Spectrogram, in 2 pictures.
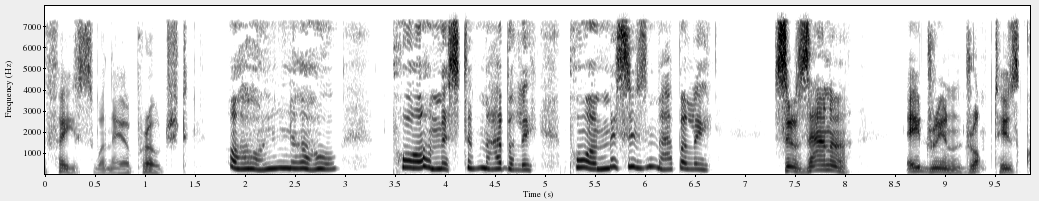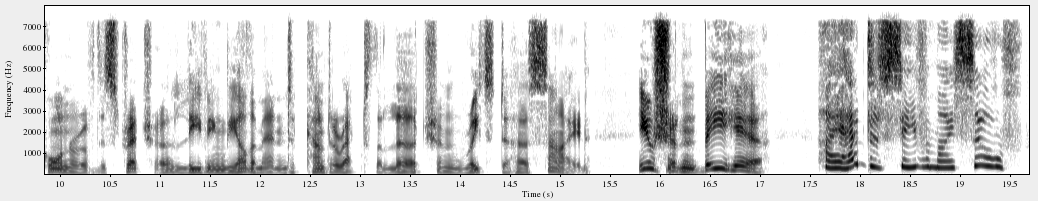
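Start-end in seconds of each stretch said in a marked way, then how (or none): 1.8-6.7 put-on much higher, louder young woman in dismay; distressed young lady. Susanna's distressed high voice. 7.3-8.1 higher, louder call of her name. Acted. Adrian calls out to her. 15.8-17.1 higher, louder, slow urgent protest; alarmed protest. Acted. Adrian alarmed at Susanna. 17.6-19.6 put-on much higher, louder young woman's wail. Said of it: "she wailed".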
